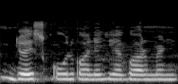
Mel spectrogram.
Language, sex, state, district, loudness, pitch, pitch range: Hindi, female, Chhattisgarh, Balrampur, -15 LUFS, 235 Hz, 230-245 Hz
